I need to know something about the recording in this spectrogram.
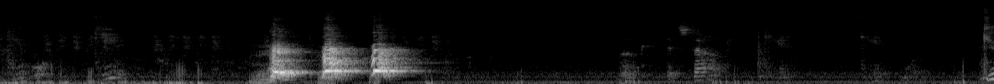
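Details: German Shepherd dog playing with a floppy fish toy gives three loud barks in quick succession, followed by quiet stretches with soft rustling and a man starting to speak.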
